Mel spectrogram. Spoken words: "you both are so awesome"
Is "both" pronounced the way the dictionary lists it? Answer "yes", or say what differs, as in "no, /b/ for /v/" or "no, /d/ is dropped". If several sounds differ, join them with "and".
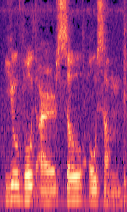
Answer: no, /t/ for /θ/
